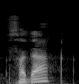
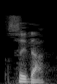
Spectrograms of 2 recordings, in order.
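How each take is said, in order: First: صداق said with an open a on the sad, ṣadāq; صداق, sad voiced with fatha as ṣadāq; صداق with a clear fatha on the ṣ; sadaq with fatha. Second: وصداق said with i on the sad, wa-ṣidāq; وصداق, the sad carries a kasra as ṣidāq; وصداق with a clear kasra on the ṣ; sidaq with kasra. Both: Shown as a demonstration. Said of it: "فيصح بفتح الصاد وكسرها".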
